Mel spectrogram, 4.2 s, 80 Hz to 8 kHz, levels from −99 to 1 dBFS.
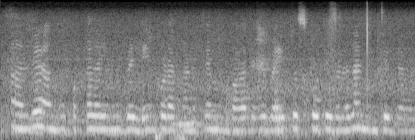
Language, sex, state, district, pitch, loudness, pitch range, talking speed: Kannada, female, Karnataka, Gulbarga, 235 Hz, -18 LUFS, 230-245 Hz, 185 wpm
